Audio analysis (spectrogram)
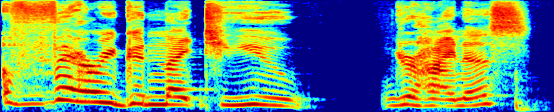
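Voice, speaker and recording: A woman's voice: high-pitched, a little slow. A woman voicing an eager, polite little boy in a video game cutscene. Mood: eager, excited.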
